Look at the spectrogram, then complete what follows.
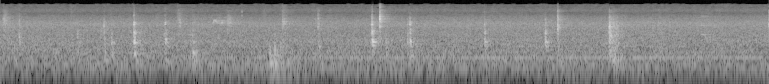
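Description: Irregular light clicks and ticks of a flathead screwdriver prying a plastic retaining cap out of the radiator and AC condenser mounting. A faint steady hum comes in about three seconds in.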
